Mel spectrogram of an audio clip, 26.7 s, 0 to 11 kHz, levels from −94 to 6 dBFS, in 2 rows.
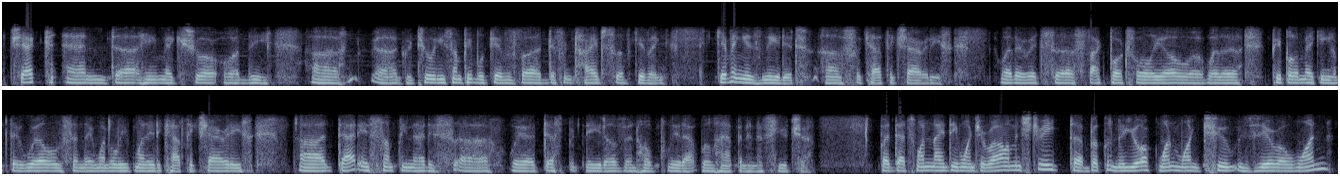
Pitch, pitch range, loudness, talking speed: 130 Hz, 125-140 Hz, -25 LUFS, 175 wpm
